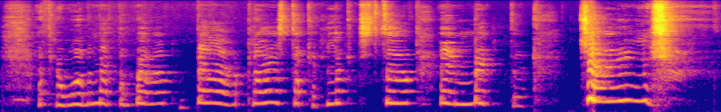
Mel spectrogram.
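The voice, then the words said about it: Poor singing imitation of another person. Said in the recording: “My Michael Jackson impression is horrible”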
